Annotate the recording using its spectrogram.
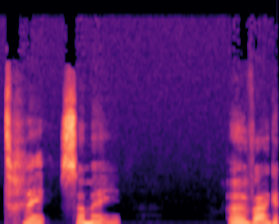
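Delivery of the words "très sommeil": wife voice. A narrator's reading. Wife asks back.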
